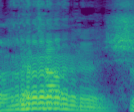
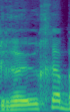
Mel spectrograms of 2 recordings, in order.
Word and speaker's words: Reuge: So the music box maker is Rouge. It's R. – Is that how you say it? – I think so. Rouge. It's Rouge. French, I guess. Okay. It could be Reuge, but just to spell it quickly for our listeners, it's R-E-U-G-E.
